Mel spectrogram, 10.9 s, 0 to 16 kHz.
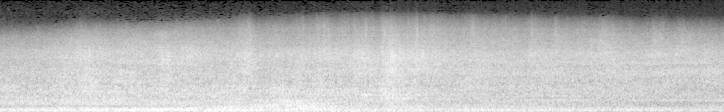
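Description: Jet engine noise from a British Airways Airbus A380's four Rolls-Royce Trent 900 engines as the airliner rolls past on the runway, a deep rumble with a hiss on top. It is loudest a few seconds in and slowly fades as the aircraft moves away.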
